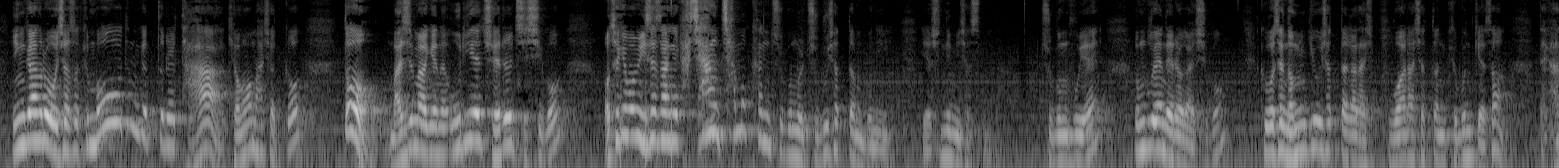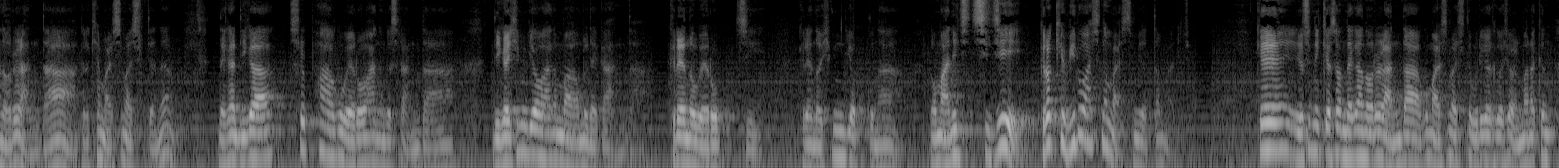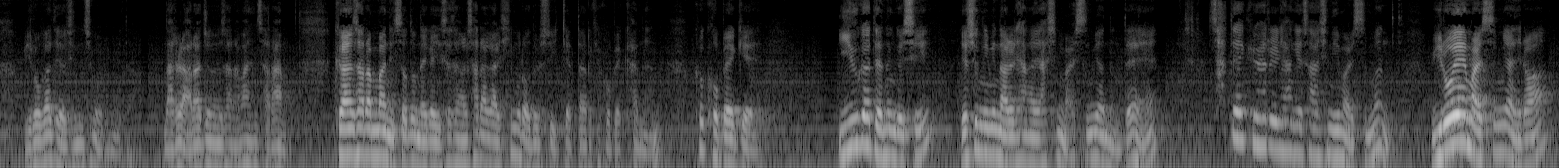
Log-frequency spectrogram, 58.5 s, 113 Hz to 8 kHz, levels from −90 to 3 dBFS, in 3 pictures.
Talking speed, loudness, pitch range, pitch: 315 characters per minute, -35 LUFS, 100-160 Hz, 130 Hz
